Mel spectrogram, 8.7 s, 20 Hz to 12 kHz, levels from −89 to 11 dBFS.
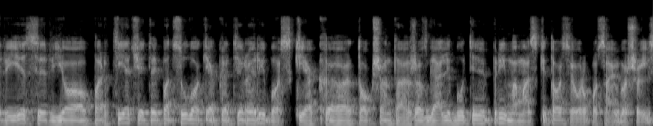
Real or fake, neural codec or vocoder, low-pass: fake; codec, 16 kHz, 8 kbps, FreqCodec, larger model; 7.2 kHz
